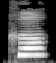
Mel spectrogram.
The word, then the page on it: 喝: Chinese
